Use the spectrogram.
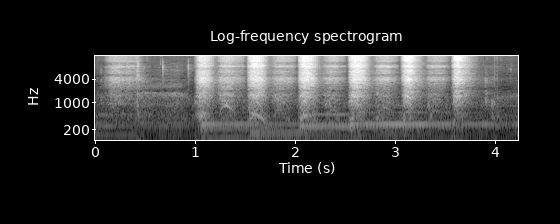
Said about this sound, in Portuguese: É a respiração que vamos fazer hoje, uma respiração muito rápida, acelerada, forte. Vamos fazer juntos. Fecha seus olhos, cerra os olhos. A respiração é assim, forte, algo assim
